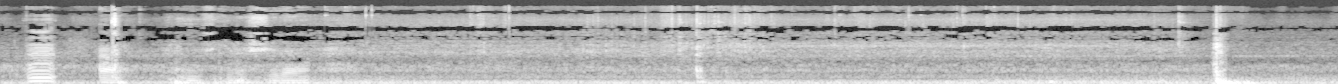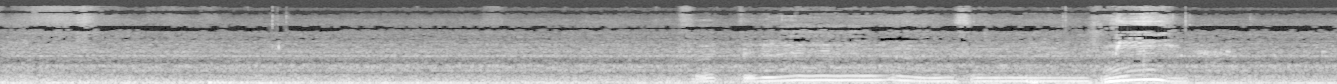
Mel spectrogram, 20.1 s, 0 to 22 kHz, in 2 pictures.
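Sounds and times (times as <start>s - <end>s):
car engine idling: 0.0s - 20.0s
car door thump: 8.9s - 9.5s.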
